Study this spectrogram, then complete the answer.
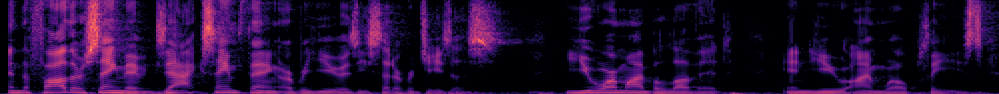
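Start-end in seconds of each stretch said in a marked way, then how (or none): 4.2-7.4 tender voice of God. Acted. Quoting God's tender words.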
